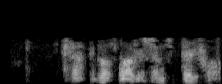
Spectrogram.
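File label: Police Patrol Dispatch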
